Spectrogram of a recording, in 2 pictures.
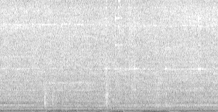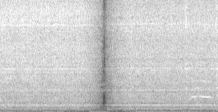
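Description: A handheld frother stick whirs steadily while mixing an iced coffee mixture, a continuous close motor buzz with a brief dip near the end, no voices.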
